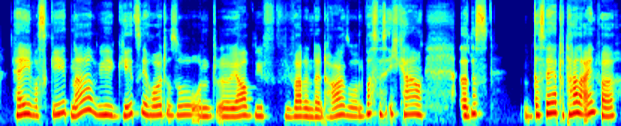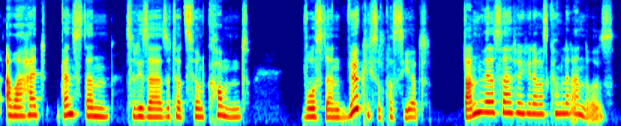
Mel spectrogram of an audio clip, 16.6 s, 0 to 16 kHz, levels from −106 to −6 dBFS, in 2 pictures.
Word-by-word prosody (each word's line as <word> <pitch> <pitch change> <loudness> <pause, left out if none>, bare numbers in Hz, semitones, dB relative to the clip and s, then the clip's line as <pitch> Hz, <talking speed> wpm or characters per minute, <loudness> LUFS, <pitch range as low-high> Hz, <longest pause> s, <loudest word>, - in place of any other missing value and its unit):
hey, 250 +2 +3
was 220 0 -4
geht, 270 +3 -2
ne? 305 +12 +1
Wie 240 -1 0
geht's 225 +6 -2
dir 265 -5 0
heute 235 +1 -1
so? 235 +1 -4
Und, 210 0 -4
äh, 200 0 -1
ja, 225 +2 +1
wie 215 - -2
f 210 0 -10
wie 195 -3 -8
war 205 0 +2
denn 200 -1 -2
dein 190 -1 -2
Tag 225 +6 -1
so“ 220 -1 -5
und 205 0 -7
was 265 +1 -1
weiß 255 -2 -3
ich, 265 -1 -6
keine 255 -2 -1
Ahnung? 245 -2 -1 0.4
Also 225 +1 +2
das 270 +1 0 0.5
das 235 +3 -1
wäre 280 +1 +6
ja 290 - +4
total 270 +3 +4
einfach, 245 -6 +2
aber 220 -1 +4
halt, 235 0 0
wenn's 260 +4 +2
dann 210 -2 +1 0.2
zu 210 - -5
dieser 195 -1 +2
Situation 200 -1 -2
kommt, 200 -5 -2 0.7
wo's 200 +1 +2
dann 185 -1 -2
wirklich 290 - +6
so 195 - -5
passiert, 185 -1 -6 0.4
dann 290 +3 +6
wäre 300 -1 +5
es 295 -1 -3
natürlich 290 -2 +2
wieder 270 -1 +1
was 260 -1 -3
komplett 275 0 -2
anderes. 240 -5 -5
230 Hz, 195 wpm, -23 LUFS, 205-265 Hz, 0.7 s, wäre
